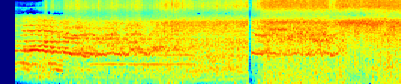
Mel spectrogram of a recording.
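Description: Engines of a Toyota Mark X sedan and a BMW SUV revving at a drag-race start line, with a wavering engine note and a rising rev shortly before an abrupt break about three seconds in.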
